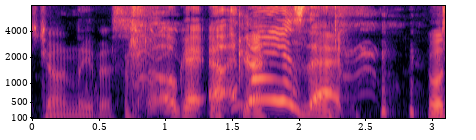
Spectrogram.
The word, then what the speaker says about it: Levi's: And people who are not in the know will pronounce it John Levis, but it's clearly John Levi's.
